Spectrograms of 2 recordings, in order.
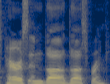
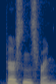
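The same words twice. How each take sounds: First: Each word separated, the doubled; reading word by word. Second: Said in the usual way. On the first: Shown as a demonstration. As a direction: stress the extra the. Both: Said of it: "But no".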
